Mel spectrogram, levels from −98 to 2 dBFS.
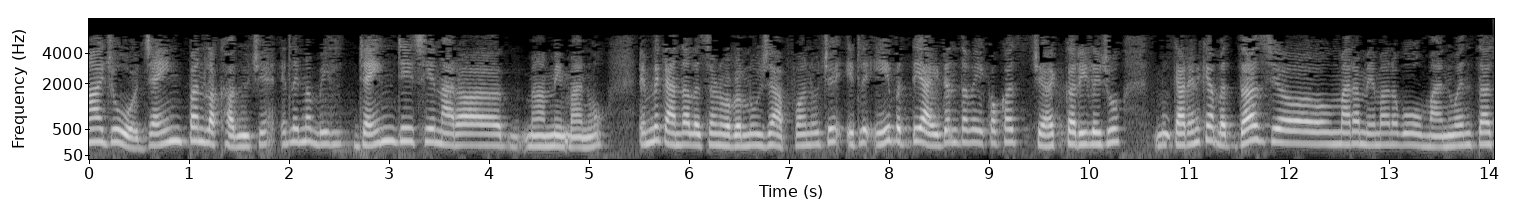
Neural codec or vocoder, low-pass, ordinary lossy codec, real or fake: codec, 16 kHz, 0.5 kbps, X-Codec, WavLM features, trained on Multilingual LibriSpeech; 7.2 kHz; MP3, 24 kbps; fake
